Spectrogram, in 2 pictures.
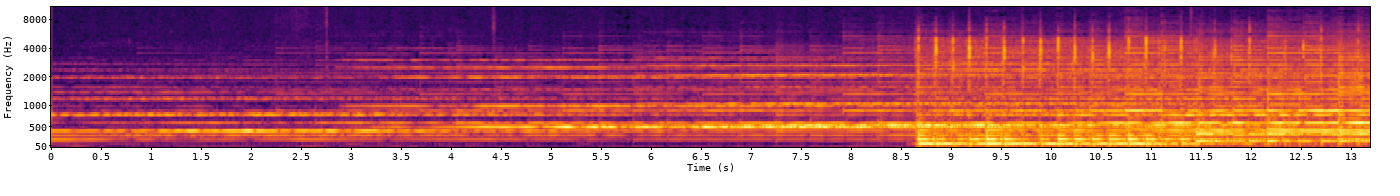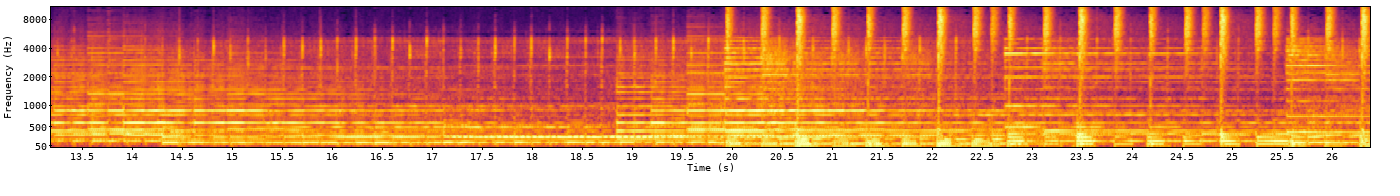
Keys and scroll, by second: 23.2 v.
